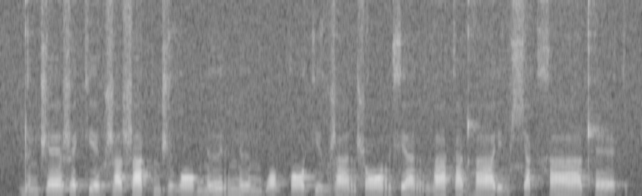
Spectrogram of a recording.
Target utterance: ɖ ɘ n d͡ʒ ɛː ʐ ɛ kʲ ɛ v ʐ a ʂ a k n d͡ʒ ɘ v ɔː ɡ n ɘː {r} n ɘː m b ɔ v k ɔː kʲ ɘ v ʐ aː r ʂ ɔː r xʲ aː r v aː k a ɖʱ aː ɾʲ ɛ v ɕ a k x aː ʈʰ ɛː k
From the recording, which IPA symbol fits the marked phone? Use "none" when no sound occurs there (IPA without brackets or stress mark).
r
